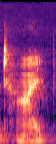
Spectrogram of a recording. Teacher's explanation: when you are producing ta, there is less amount of vibration in the vocal folds. Alveolar, because your tongue is touching that alveolum region, or alveolar region, right? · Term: voiceless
